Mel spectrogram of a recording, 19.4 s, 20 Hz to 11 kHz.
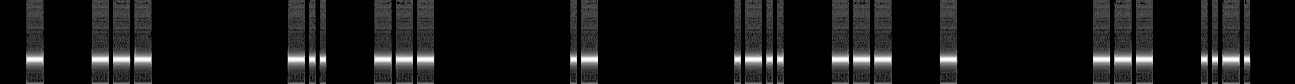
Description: Morse code, heard as a keyed tone, about 15 wpm, spaced as for 8 wpm, 1000 Hz. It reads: TO DO A LOT OF
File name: qotdfiles / 8wpm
